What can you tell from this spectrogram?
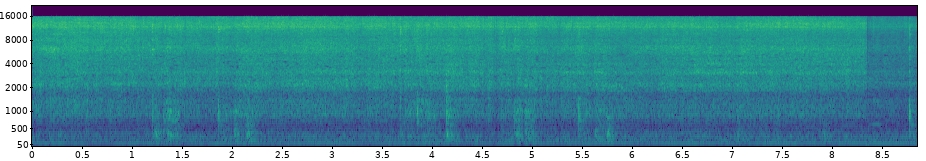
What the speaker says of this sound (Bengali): টমেটো কুচি দিয়ে পেঁয়াজের সাথে নাড়াচাড়া করে নেব।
